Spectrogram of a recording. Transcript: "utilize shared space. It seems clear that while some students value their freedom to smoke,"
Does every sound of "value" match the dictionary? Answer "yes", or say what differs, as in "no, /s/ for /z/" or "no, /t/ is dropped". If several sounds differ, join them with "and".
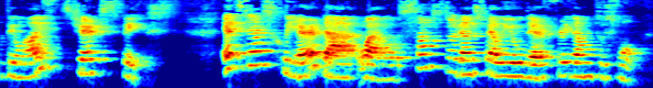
no, /f/ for /v/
